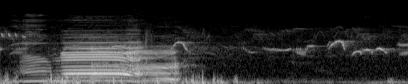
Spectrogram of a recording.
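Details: Tame cattle roaming a pasture on a countryside farm, one loud, full moo about a second long with many stacked harmonics, then rustling and knocks while small birds twitter in the background.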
